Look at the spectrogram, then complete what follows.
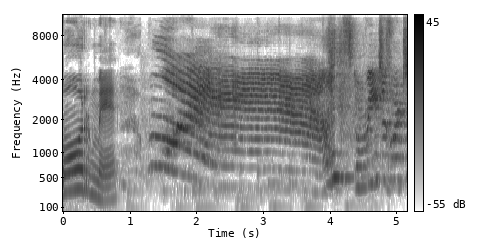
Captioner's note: vulture screech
